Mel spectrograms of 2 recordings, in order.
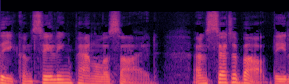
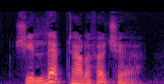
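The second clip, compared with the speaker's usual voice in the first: ordinary delivery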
